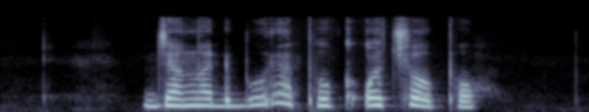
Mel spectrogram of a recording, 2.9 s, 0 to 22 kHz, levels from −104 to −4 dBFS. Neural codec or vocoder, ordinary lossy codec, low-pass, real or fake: codec, 24 kHz, 1 kbps, SNAC; none; none; fake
